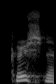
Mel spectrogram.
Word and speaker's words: Krishna: in the shuis that Krishna appears on the last syllable of his name so when you say Krishna you say Krish he's not there yet and when you say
